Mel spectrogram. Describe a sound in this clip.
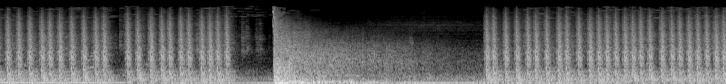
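Heavy guns fire in rapid bursts, very loud and close.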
